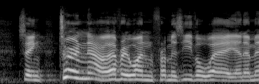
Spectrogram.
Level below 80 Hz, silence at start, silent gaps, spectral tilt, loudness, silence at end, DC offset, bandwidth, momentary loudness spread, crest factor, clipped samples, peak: -64 dBFS; 0.2 s; none; -3.5 dB/octave; -18 LUFS; 0 s; under 0.1%; 15.5 kHz; 6 LU; 12 dB; under 0.1%; -6 dBFS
